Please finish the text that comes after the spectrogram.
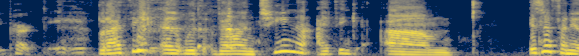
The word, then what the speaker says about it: Valentina: But you have to say it like that. Valentina.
